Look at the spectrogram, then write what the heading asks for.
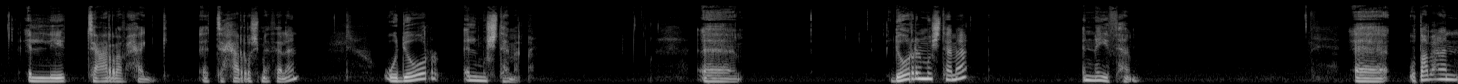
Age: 30-49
